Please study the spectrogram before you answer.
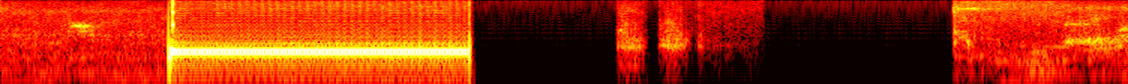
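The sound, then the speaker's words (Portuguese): A telephone line tone plays while a call is transferred: one steady, loud, mid-pitched buzzing tone lasting about two seconds, followed by a few faint, brief sounds and quiet. “peço que aguarde em linha, que vou transferir o contato da senhora para o setor de qualidade”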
